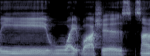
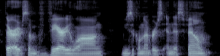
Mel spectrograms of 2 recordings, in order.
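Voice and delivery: normal talking voice

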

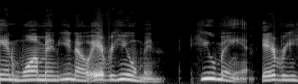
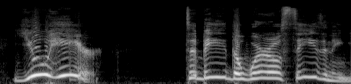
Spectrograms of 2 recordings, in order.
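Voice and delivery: higher, louder preaching burst; emphatic exclaim; 6 semitones higher, 3 dB louder than usual. Acted. Preacher bursting out to the congregation with emphatic joy. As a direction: hit it like a revelation.

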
